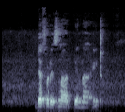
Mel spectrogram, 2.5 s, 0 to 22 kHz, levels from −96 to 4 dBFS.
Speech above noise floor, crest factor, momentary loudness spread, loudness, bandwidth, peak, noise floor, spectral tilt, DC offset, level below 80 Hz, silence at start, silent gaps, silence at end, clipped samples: 34 dB; 20 dB; 15 LU; -24 LUFS; 16.5 kHz; -6 dBFS; -58 dBFS; -2 dB/octave; under 0.1%; -78 dBFS; 0.75 s; none; 0.45 s; under 0.1%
